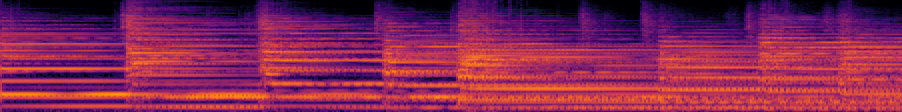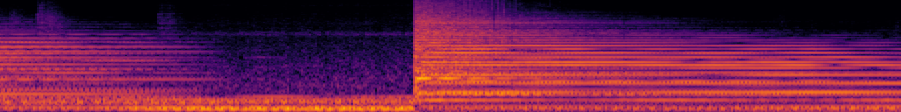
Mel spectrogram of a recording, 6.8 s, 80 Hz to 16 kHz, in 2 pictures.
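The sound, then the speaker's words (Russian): The mechanical Kremlin tower clock, about 300 years old, chimes a quick descending run of bell notes, then its large bell strikes once, loud and directly overhead, its deep ringing tone sustaining to the end. “Это большой колокол.”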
